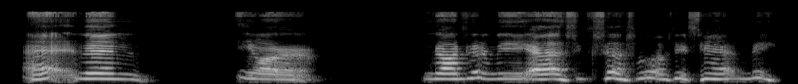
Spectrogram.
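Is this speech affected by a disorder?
Yes: cerebral palsy.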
